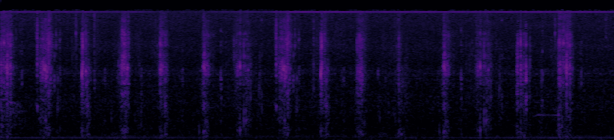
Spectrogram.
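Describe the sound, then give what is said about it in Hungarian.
A pet eating chicken meat, biting and chewing with many sharp crunches in a steady, regular rhythm over a constant low hum. “úgyhogy bepuszilunk egy kis csirkehúsit. Egyél, fiam, egyél.”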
